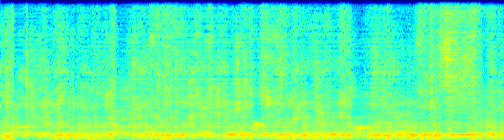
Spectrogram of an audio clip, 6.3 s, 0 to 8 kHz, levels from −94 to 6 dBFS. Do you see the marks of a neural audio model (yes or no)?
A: yes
